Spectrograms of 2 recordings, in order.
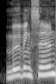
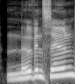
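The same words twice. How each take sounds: First: It is read in a plain, ordinary voice. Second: It is read in a put-on announcer voice.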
